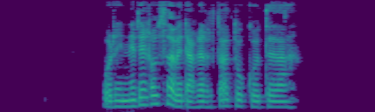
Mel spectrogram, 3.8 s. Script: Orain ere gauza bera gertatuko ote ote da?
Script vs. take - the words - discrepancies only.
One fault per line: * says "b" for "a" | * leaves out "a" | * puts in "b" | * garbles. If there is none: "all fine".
* leaves out "ote"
